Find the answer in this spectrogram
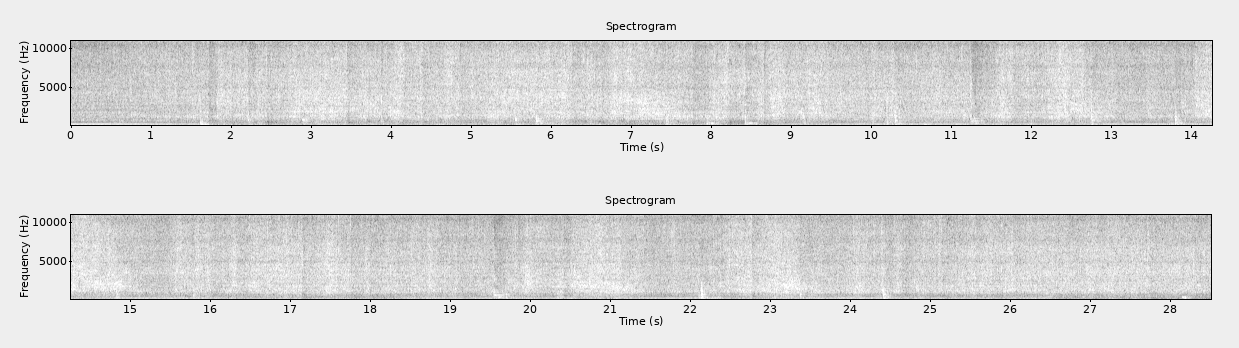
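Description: Diced potatoes and spiced chicken pieces sizzling as they fry in a stainless steel pan, stirred with a spatula. The sizzle swells with each stir, with scattered light taps of the spatula against the pan.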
